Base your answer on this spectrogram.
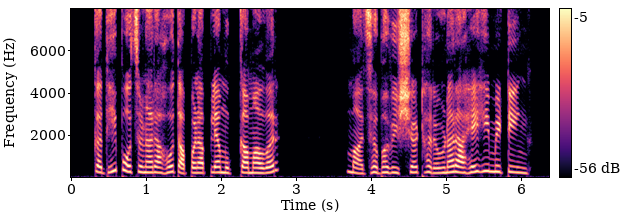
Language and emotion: Marathi, fearful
